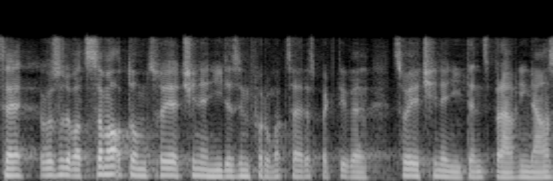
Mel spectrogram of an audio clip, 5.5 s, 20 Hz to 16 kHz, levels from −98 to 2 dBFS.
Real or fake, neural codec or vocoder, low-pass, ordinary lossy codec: fake; codec, 16 kHz, 0.8 kbps, ZipCodec; 7.2 kHz; Opus, 64 kbps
